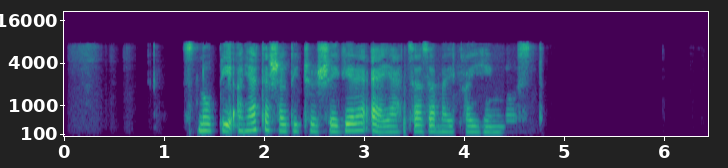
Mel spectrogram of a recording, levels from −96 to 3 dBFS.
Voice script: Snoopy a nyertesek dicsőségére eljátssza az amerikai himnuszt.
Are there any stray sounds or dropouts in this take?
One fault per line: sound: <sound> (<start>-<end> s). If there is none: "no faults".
no faults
